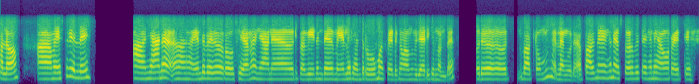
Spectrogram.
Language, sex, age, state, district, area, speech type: Malayalam, female, 45-60, Kerala, Thiruvananthapuram, urban, conversation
